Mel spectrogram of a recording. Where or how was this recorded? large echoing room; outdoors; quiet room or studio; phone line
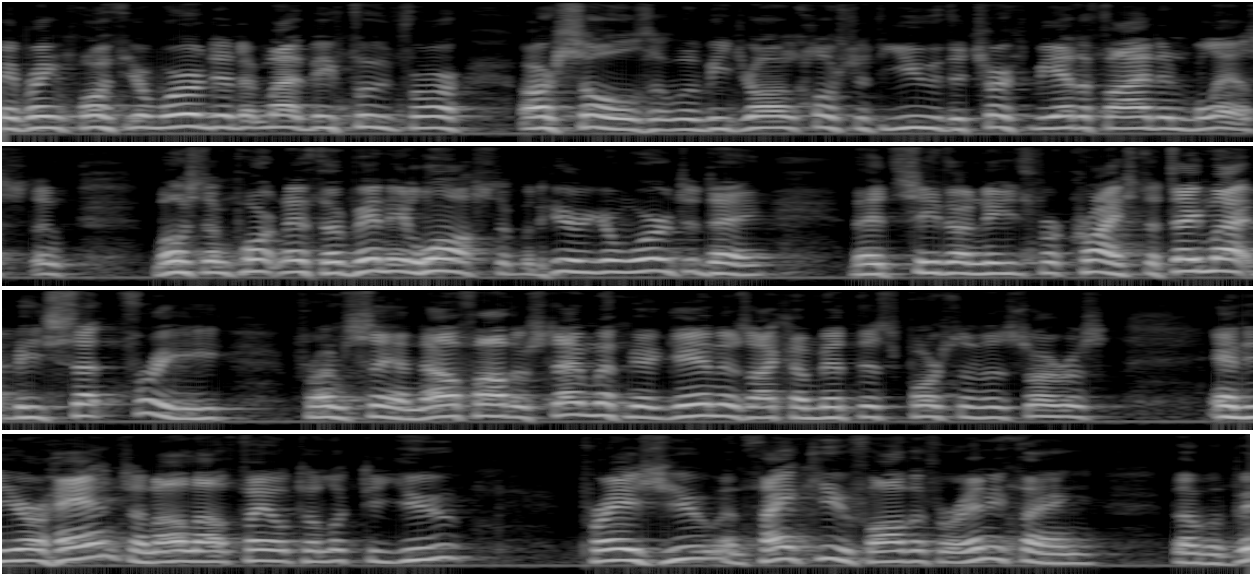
large echoing room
